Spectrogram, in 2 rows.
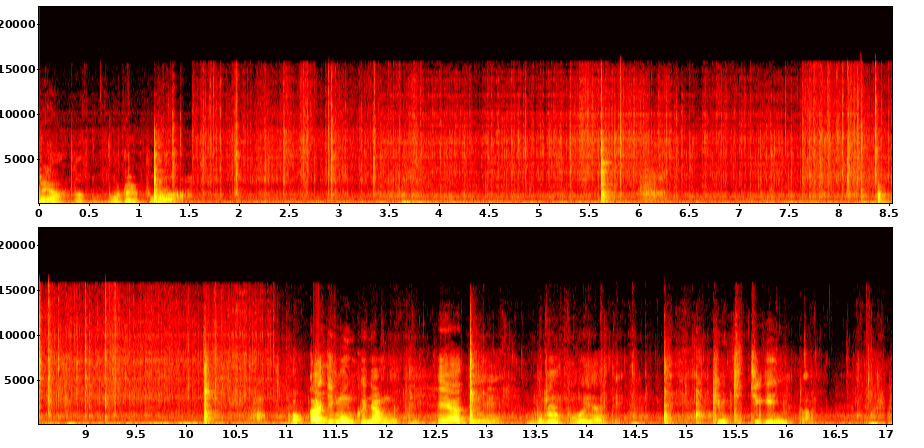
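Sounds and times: food sizzling in a pot: 0.0s - 15.9s.

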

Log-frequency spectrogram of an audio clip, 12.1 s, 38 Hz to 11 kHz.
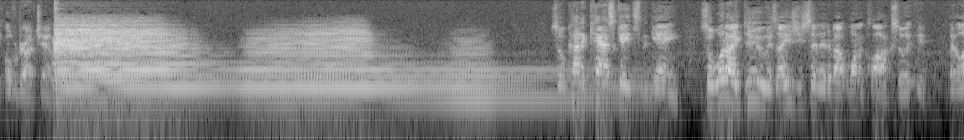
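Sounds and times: overdriven electric guitar chords: 0.7s - 8.2s.

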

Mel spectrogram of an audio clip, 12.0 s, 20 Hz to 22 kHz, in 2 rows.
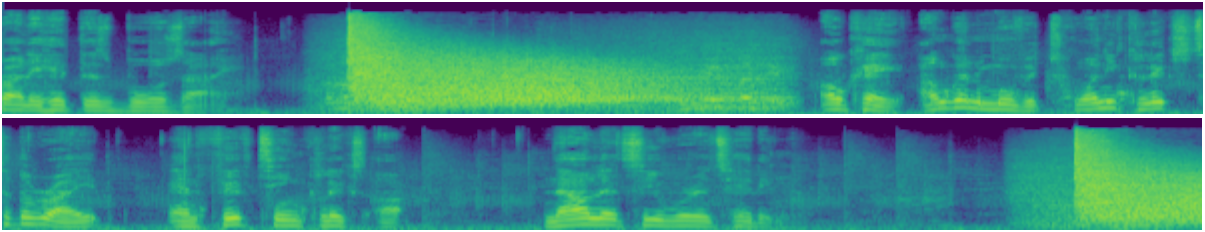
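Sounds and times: rifle shot reverberating indoors: 1.6s - 3.6s, 11.0s - 12.0s.

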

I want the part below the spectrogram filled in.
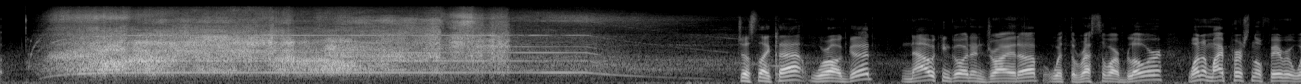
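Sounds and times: handheld car dryer motor whining: 0.3s - 8.5s
loud rush of air: 0.4s - 8.4s.

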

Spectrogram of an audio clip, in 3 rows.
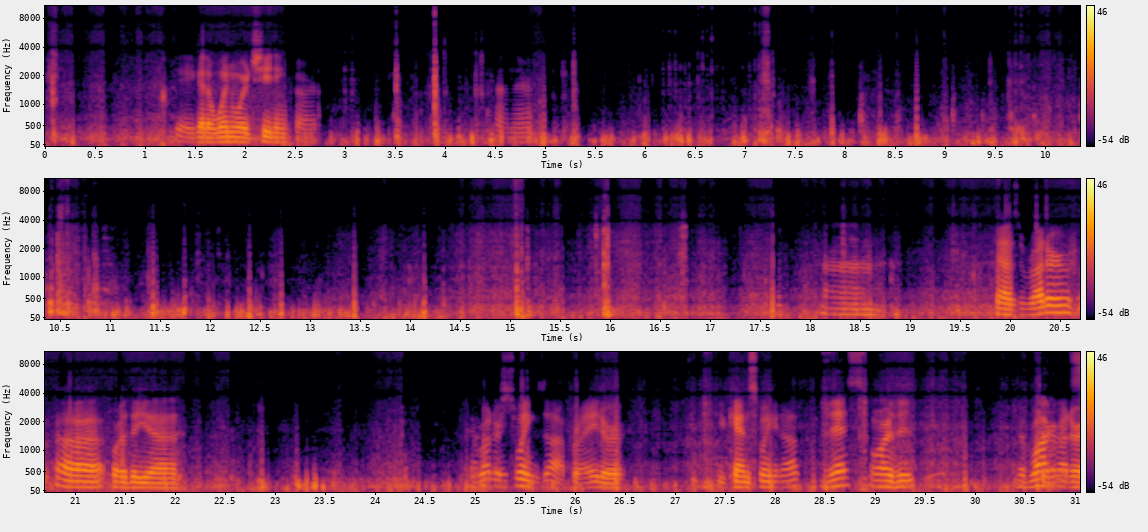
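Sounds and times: wind rumble on microphone: 0.0s - 31.0s
knocks and rubbing: 6.0s - 12.2s, 14.2s - 17.8s.

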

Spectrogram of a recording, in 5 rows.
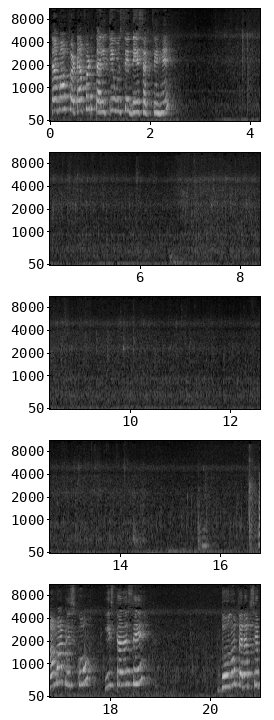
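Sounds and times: food deep-frying in hot oil: 0.0s - 21.0s
oil crackles: 3.3s - 20.3s.

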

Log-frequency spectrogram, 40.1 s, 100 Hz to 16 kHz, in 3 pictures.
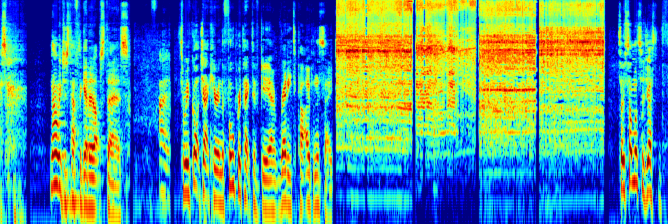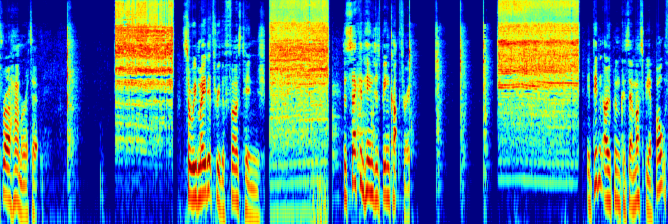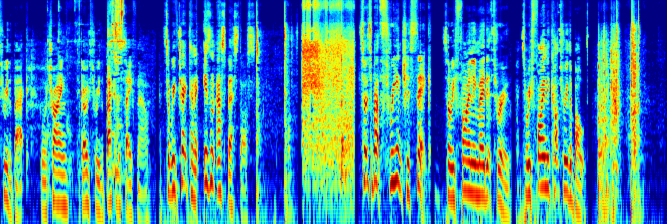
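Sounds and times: angle grinder cutting metal: 6.7s - 12.2s, 15.6s - 16.9s, 18.8s - 20.0s, 23.3s - 25.0s.

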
